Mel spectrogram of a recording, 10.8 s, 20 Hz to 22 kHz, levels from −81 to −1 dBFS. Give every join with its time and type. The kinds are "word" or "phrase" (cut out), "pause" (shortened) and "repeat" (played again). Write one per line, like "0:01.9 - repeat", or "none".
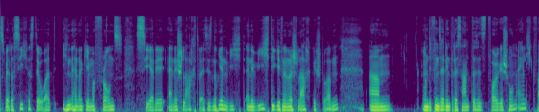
0:01.2 - pause
0:04.4 - word
0:05.6 - word
0:09.7 - word

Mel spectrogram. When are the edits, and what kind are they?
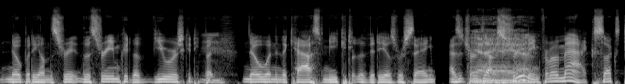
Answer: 0:01.3 - word
0:02.0 - word
0:03.2 - word
0:03.5 - word
0:04.3 - word

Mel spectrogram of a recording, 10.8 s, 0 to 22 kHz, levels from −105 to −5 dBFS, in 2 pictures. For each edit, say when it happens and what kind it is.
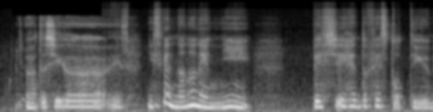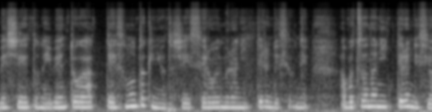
none

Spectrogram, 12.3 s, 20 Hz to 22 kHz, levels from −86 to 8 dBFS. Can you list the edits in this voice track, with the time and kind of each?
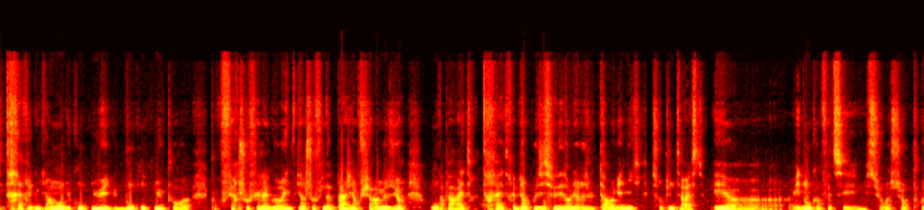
0:02.7 - pause
0:03.2 - word
0:03.9 - word
0:04.8 - phrase
0:05.9 - word
0:08.6 - pause
0:09.4 - pause

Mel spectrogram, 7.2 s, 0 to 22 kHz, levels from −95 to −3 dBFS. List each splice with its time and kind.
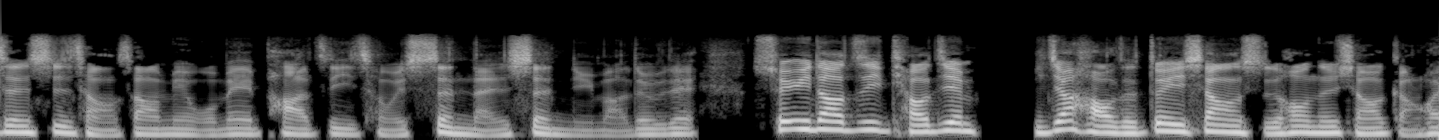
none

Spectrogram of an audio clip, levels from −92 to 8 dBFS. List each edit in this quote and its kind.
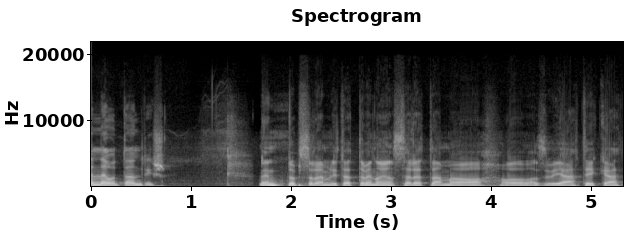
0:01.6 - pause

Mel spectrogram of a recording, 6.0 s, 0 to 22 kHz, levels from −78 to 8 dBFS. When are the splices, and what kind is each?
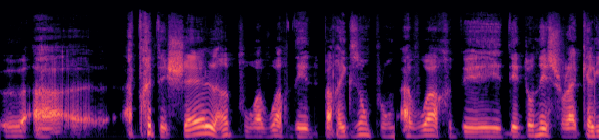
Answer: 0:01.5 - word
0:03.2 - pause
0:03.9 - word

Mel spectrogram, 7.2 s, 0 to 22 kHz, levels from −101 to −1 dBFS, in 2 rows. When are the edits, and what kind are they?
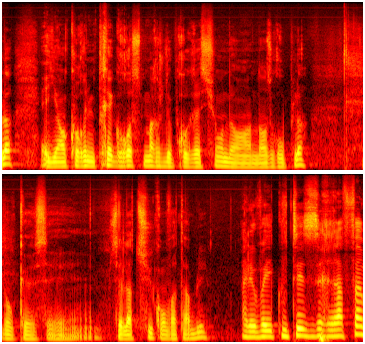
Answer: none

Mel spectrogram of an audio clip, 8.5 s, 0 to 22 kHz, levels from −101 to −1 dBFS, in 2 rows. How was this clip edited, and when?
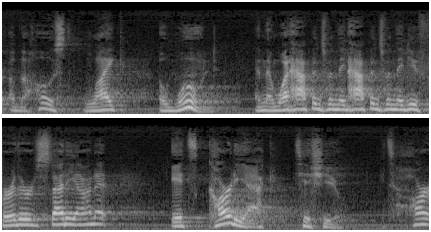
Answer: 0:01.5 - pause
0:02.4 - pause
0:03.5 - repeat

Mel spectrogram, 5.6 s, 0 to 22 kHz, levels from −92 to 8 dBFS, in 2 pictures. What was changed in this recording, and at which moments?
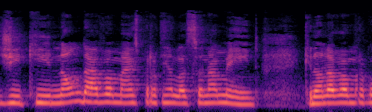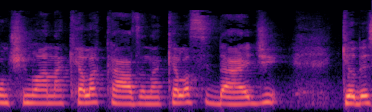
0:01.2 - phrase
0:02.7 - word

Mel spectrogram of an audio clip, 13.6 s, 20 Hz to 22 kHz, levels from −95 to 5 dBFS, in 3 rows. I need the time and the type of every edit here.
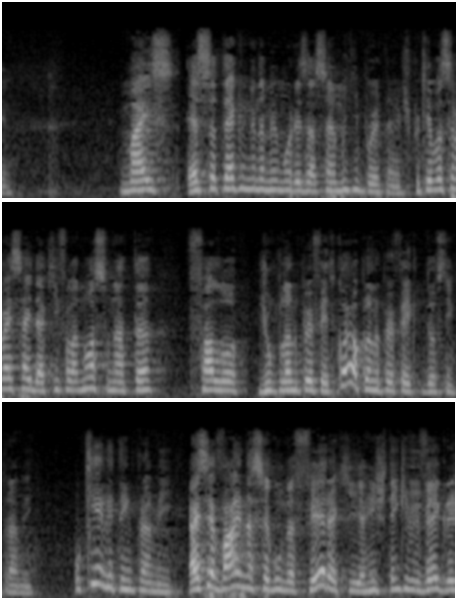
0:01.8 - pause
0:07.0 - pause
0:09.5 - pause

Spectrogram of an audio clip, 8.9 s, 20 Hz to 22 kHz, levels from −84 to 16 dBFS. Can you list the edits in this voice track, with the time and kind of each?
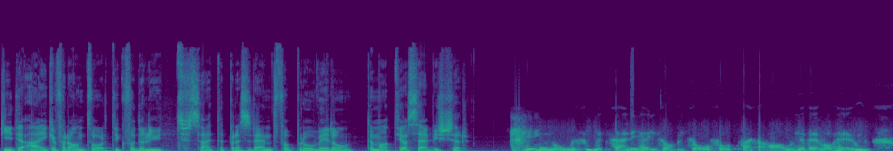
none

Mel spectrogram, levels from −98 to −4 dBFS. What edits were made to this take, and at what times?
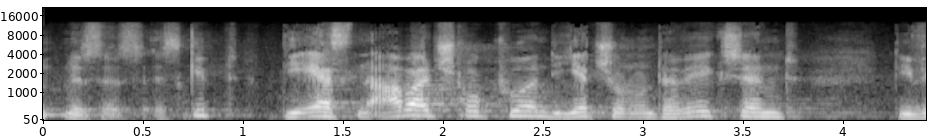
0:01.0 - pause

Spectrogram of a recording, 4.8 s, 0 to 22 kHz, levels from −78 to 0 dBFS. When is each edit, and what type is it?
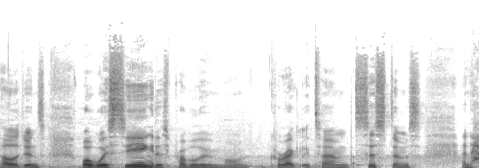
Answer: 0:01.5 - word
0:03.6 - word

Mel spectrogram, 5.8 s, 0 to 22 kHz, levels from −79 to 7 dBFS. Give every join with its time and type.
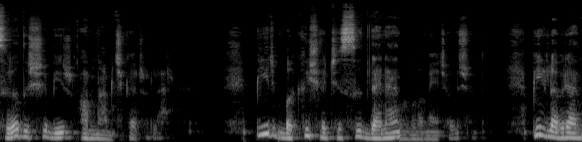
0:02.8 - word
0:04.0 - word

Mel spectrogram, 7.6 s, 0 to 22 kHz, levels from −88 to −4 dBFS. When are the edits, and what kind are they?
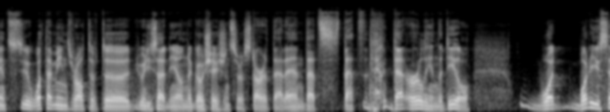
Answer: none

